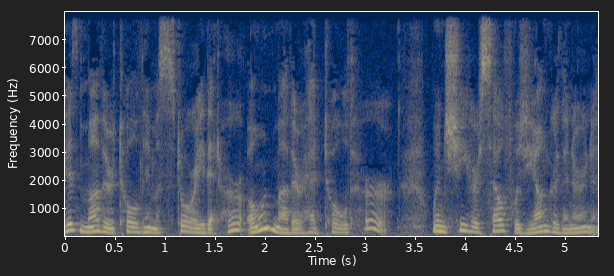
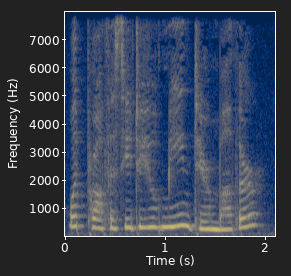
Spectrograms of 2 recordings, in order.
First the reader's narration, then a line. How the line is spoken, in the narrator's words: eagerly inquired Ernest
